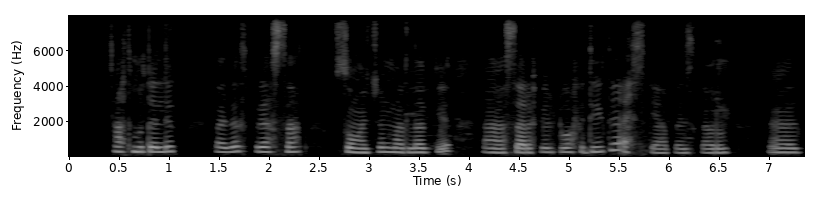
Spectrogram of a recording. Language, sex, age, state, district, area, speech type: Kashmiri, female, 30-45, Jammu and Kashmir, Kulgam, rural, spontaneous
